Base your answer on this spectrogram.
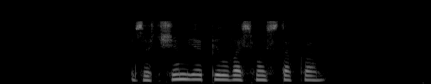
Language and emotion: Russian, neutral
